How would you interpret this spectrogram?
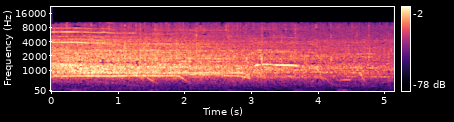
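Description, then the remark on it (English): A crowd cheers and applauds in a dense, steady roar, with scattered whoops and whistles rising above the clapping before it eases slightly toward the end. “First of all, thank you for cheering so loud and bringing us back.”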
